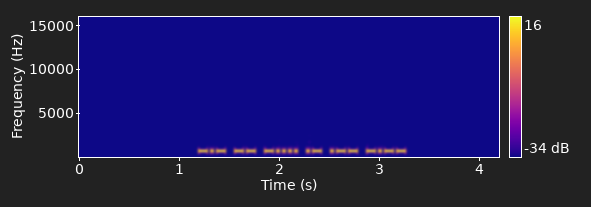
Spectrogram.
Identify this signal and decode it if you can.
Morse code, heard as a keyed tone, about 40 wpm, 690 Hz. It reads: KM6AWY
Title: USA Call Signs - 6x Character Spacing - 40wpm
